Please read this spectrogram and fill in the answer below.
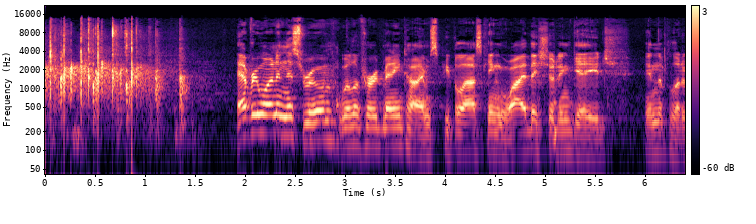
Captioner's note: some Applause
